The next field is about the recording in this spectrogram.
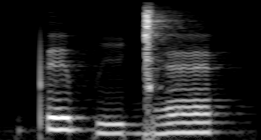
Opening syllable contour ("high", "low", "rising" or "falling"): high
